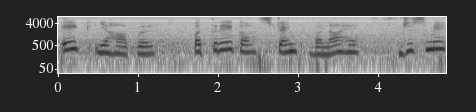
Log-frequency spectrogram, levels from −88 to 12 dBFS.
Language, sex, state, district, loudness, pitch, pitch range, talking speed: Hindi, female, Maharashtra, Mumbai Suburban, -17 LUFS, 275 Hz, 235-315 Hz, 110 wpm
